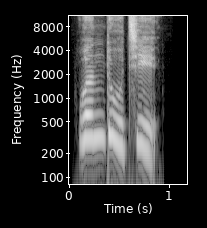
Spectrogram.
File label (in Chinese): "温度计", Chinese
